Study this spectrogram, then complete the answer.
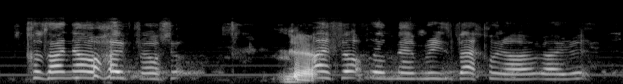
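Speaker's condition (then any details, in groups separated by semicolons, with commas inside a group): Cerebral palsy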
